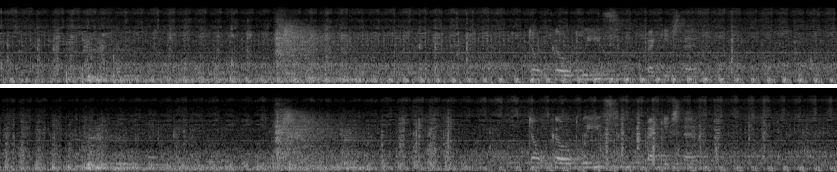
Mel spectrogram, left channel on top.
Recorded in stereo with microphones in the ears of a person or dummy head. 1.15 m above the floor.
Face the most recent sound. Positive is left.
turn(degrees=-20)  # may be behind; listen again after turning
